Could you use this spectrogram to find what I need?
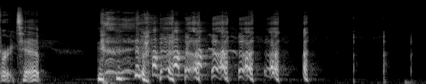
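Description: A woman laughs loudly into a close microphone.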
